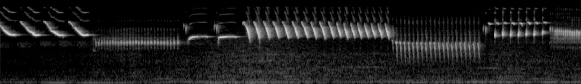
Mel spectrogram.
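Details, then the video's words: Song of a Gloster canary, opening with quick swept whistles, then a low buzzy roll, a bright rapid trill, a deeper rattling tour and closing chirps, all clean and continuous. "Gloster canary singing"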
